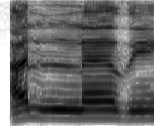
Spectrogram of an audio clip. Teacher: জালের উচ্চারণটা একদম নরম পাতলা হবে জিহ্বার মাথা উপরের দাঁতের মাথার সাথে লাগবে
